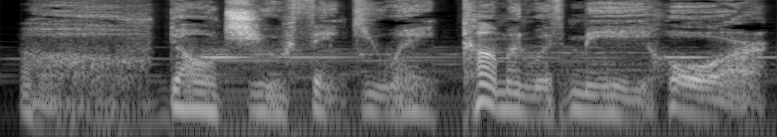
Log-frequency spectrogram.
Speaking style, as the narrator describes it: He snarled

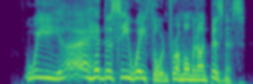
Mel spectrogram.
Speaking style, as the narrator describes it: stammered, brick-red from chin to nape

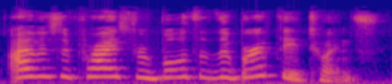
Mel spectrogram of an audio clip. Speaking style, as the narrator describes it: Sophia says

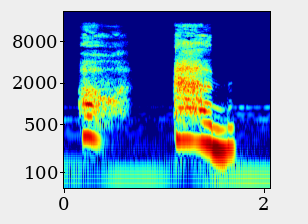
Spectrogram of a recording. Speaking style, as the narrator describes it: gasped Jane

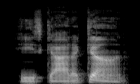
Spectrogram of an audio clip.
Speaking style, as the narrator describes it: Red cried

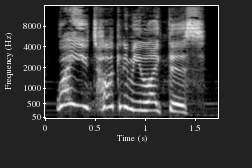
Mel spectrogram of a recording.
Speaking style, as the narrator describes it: She cried

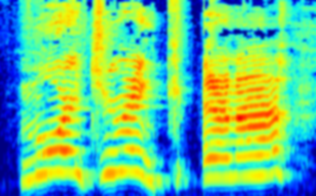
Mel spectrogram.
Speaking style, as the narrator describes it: Kate bellows

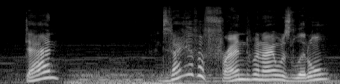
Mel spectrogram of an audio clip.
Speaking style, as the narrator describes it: asked hesitantly

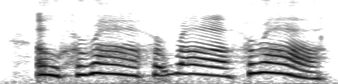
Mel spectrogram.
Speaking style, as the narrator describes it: cried Effie

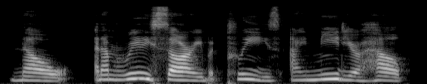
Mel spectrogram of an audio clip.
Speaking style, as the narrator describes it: groaned

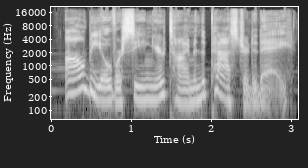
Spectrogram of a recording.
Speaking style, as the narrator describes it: she said, sneering

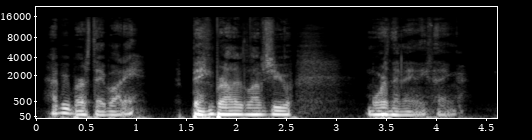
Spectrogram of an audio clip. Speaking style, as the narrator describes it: whispered

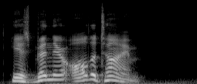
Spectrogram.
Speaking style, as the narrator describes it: said

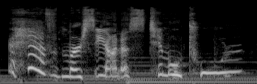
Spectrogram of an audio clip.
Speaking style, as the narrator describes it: begged the leader of the little people

